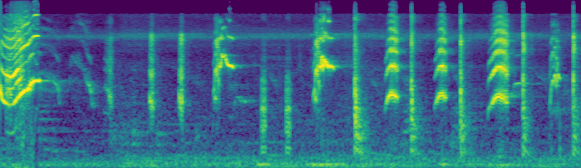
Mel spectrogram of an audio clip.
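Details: Yellow-eyed Javan myna (jalak kebo) singing for Indonesian bird training; opens with a loud rising squeal, then spaced harsh squawks and clicks, about two each second, fairly quiet.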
